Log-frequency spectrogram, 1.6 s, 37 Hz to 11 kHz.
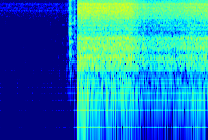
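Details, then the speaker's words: Faulty Atari 400 8-bit computer with BASIC cartridge, black screen and no response to reset: silence then a sudden flat hiss with no tone or music; static instead of audio output. "Okay, so static. Oh, more garbage. Reset. Okay. Faulty machine."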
